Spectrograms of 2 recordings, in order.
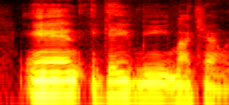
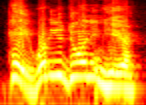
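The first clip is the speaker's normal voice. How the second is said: loud, high, angry yell at the nurse; angry shout; 13 semitones higher, 9 dB louder than usual. Retold or imitated. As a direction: bark it out like a startled angry patient.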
